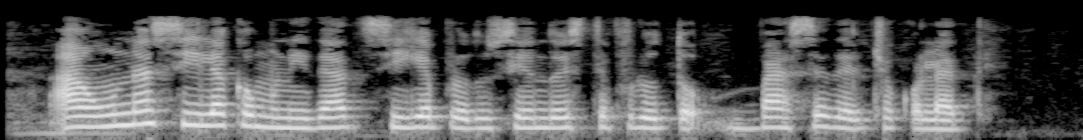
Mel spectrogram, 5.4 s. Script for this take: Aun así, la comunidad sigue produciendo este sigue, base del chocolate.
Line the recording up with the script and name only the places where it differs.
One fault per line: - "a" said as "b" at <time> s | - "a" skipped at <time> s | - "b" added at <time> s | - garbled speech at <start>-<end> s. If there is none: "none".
- "sigue" said as "fruto" at 3.0 s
